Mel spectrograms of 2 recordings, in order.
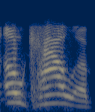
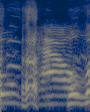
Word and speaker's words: Ocala: How do you say it? It's Ocala, bro. Yeah. Ocala.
